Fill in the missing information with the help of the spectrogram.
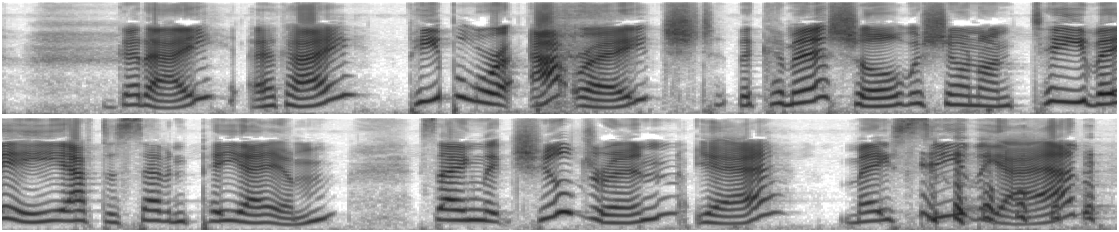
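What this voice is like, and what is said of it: Put-on Australian accent. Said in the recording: “we're going to all read the complaints in Australian accents.”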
